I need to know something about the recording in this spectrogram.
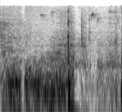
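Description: Faint background noise on an open video-call line, with a couple of small clicks about a second and a half in.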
